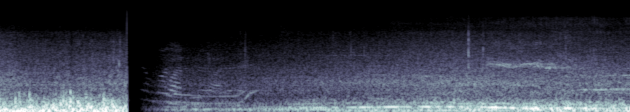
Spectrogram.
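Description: Wind buffeting the microphone by the open water, cutting off abruptly just over a second in. A quieter, steady low hum then fades in and slowly grows louder.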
